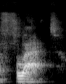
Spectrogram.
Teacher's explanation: it's a front sound but it's a more open sound okay this is not the spanish uh ah sound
